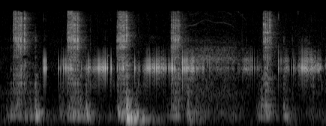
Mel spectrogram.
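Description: Sharp metallic clicks of a box-end wrench turning a lithium battery's terminal nut, coming in a series about every third of a second, over a steady high-pitched drone.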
